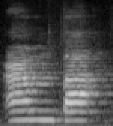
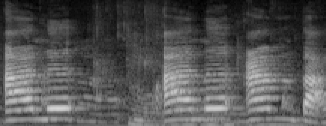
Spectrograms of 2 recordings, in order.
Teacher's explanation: Mengeluarkan setiap huruf dalam makhrajnya huruf atau dari makhrajnya huruf tanpa ada gunnah. Jadi makhrajnya n harus jelas, makhrajnya nun mati harus jelas, tidak boleh ada gunnah. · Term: idhar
